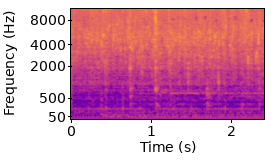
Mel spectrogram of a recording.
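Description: Chicken wing pieces sizzling and crackling in hot oil in a frying pan as they are turned over, with one sharper crackle about a second in.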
